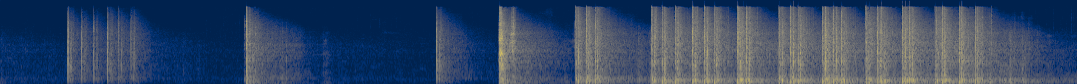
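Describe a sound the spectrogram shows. Fireworks crackle in rapid bursts.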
